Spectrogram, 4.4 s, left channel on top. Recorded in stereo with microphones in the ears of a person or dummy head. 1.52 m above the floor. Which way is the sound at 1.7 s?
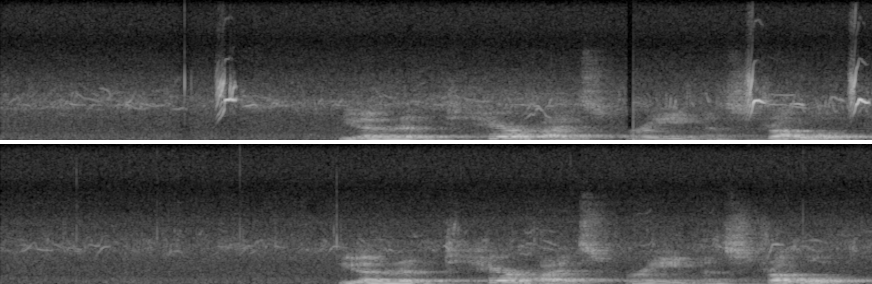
45° right (ahead or behind).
